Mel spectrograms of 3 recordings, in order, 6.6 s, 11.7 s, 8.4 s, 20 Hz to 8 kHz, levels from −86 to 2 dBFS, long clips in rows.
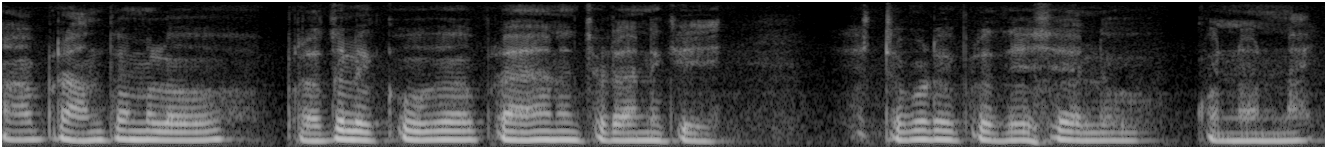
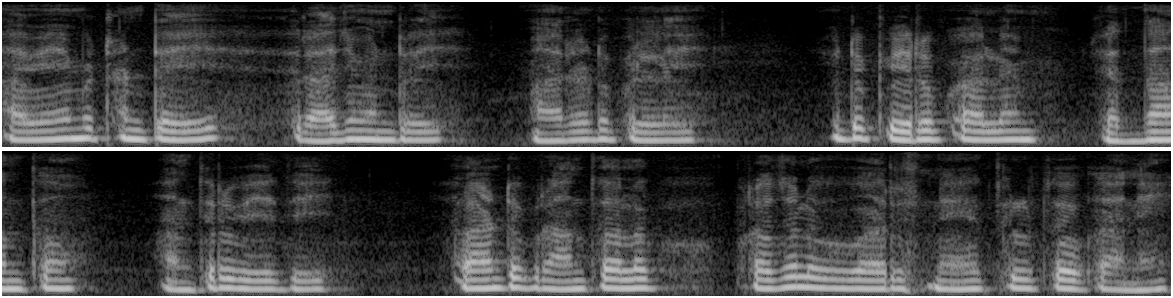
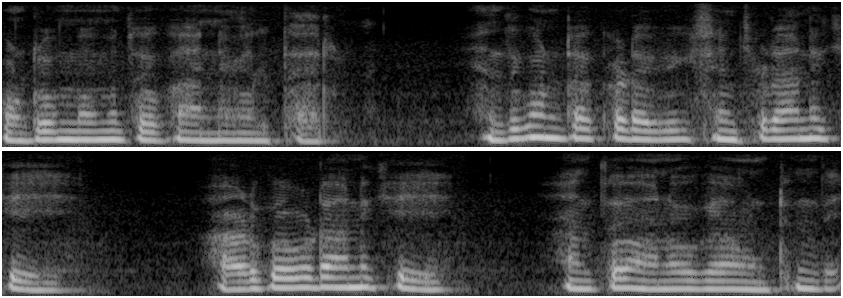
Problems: none marked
